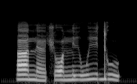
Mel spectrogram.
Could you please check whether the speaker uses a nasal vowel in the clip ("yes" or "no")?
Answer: yes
